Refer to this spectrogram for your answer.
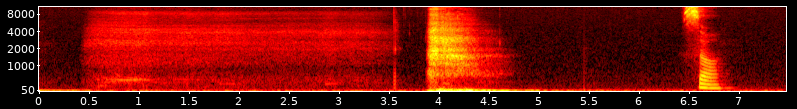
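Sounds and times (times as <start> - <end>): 
long steady deep inhale: 0.4 - 4.8
loud forceful exhale: 0.4 - 4.8
speech: 6.6 - 6.9.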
